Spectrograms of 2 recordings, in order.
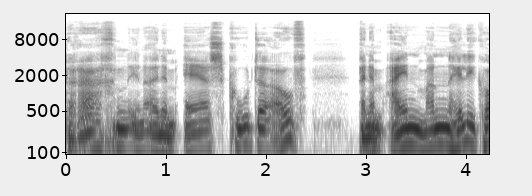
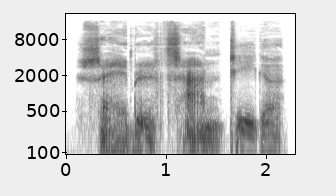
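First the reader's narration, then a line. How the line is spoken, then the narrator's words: Whispered behind hand. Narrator (German): Der Professor hielt die Hand an den Mund und flüsterte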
